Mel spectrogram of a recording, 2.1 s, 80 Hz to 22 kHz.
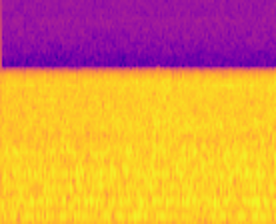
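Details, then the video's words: Hundreds of thousands of honey bees swarming outdoors at Grass Lake Sanctuary, Manchester, Michigan, in May 2012, the first swarm from the mother hive; an unbroken, even, humming roar of wings. "Honey Bee Swarm"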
